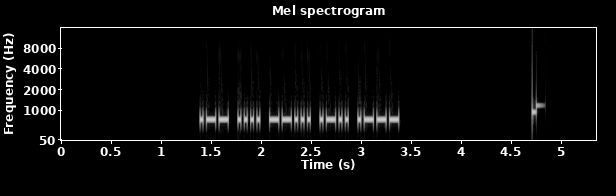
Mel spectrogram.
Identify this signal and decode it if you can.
Morse code, heard as a keyed tone, about 37 wpm, 700 Hz. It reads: WH7LJ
